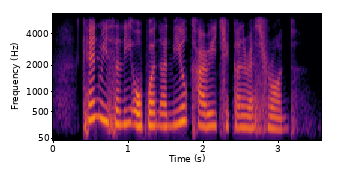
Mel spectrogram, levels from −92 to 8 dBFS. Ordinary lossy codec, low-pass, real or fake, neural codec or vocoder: none; 5.4 kHz; fake; vocoder, 44.1 kHz, 80 mel bands, Vocos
